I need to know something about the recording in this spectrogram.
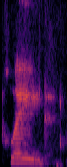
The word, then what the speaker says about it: played: Okay, our next word is played. Does played have a t sound or a d sound? Played, played. Played has a d sound, just like listened.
